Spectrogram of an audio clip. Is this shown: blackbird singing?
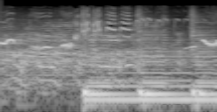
yes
